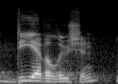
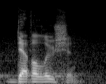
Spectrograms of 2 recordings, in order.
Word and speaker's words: devolution: So you can say de evolution, you can say it like that. I think the proper pronunciation for that word is devolution. Devolution, just the way it's spelled. Right? So I, am saying de evolution so that you understand we're going backwards. But the proper way to pronounce it is devolution.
